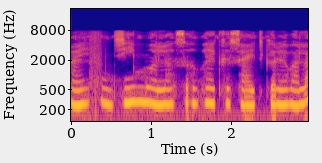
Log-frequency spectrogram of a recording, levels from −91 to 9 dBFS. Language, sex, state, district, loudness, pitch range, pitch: Bhojpuri, female, Uttar Pradesh, Ghazipur, -13 LUFS, 250-270 Hz, 260 Hz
